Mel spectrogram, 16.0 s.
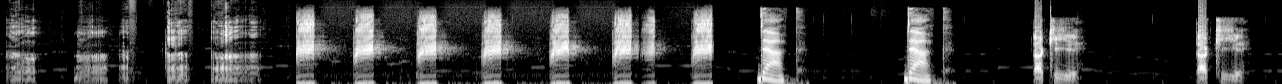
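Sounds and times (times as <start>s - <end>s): pig grunts: 0.0s - 3.4s
duck quacking loudly: 2.1s - 9.0s.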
